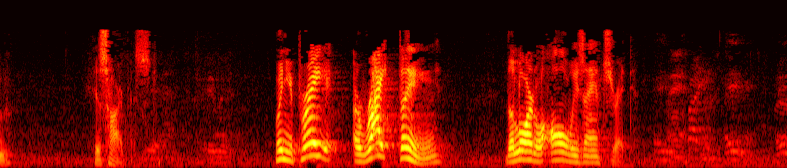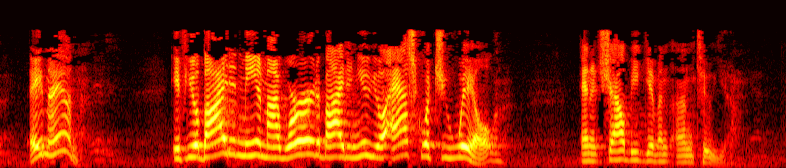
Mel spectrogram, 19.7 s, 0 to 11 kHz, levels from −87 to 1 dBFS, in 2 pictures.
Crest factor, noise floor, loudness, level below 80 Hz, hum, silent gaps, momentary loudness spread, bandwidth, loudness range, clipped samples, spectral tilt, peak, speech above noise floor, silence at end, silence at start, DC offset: 18 dB; -61 dBFS; -19 LUFS; -64 dBFS; none; none; 20 LU; 6.2 kHz; 14 LU; under 0.1%; -4.5 dB/octave; -2 dBFS; 41 dB; 0.8 s; 0 s; under 0.1%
